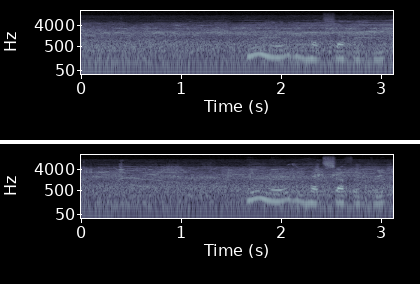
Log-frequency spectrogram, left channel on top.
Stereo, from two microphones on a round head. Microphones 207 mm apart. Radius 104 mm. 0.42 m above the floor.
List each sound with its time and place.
1.6 s a man speaking: 60° right (ahead or behind); by 3.0 s 40° right (ahead or behind)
